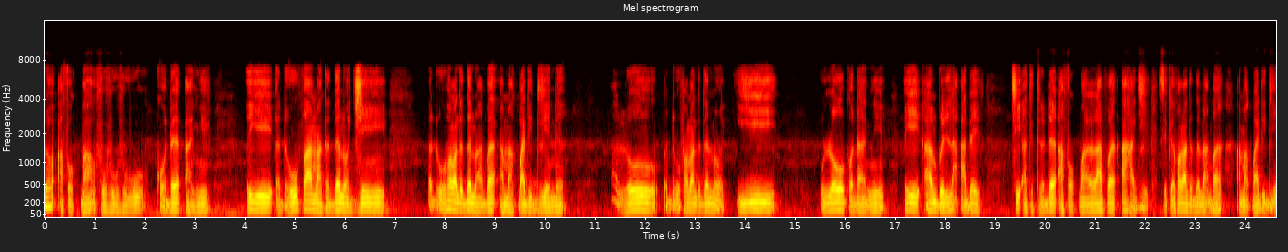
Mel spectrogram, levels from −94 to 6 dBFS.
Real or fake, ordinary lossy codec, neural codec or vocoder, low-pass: fake; Opus, 32 kbps; codec, 16 kHz, 2 kbps, FunCodec, trained on Chinese and English, 25 frames a second; 7.2 kHz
